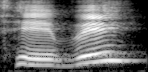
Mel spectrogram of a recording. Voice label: joya, Otomí, mujer; Ropa; INALI

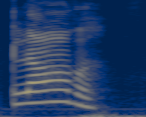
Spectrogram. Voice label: clavo, Mixe, Mujer; Acciones; INALI

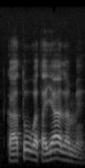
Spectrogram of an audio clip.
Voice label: "culpable", Mayo

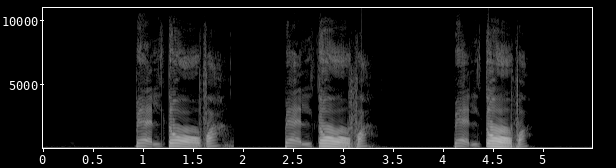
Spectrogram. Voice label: gusano de maguey, Zapoteco, san miguel albarradas; animales; INALI

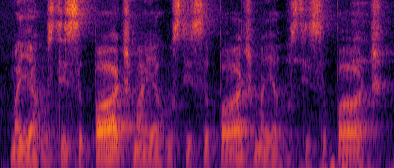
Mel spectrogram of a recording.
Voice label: "tribunal", Mixe, hombre

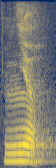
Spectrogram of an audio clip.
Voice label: "voz", Otomí, hombre; Habla; INALI

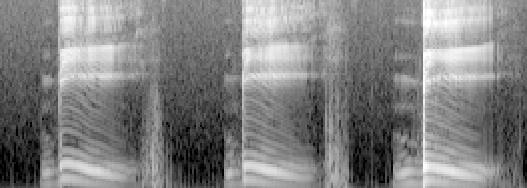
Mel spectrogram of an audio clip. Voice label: aire, Zapoteco, santo domingo albarradas; fenomenos naturales

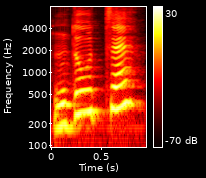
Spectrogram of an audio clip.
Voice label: fiebre, Otomí, mujer; Cuerpo; INALI

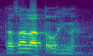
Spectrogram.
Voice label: Compañero, Zapoteco de Petapa; Vocabulary; Políticas

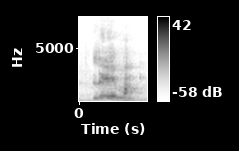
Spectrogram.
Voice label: Él, ella animal, Zapoteco de Petapa; Parentesco; Vocabulary

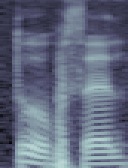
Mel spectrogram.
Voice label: "uno solo", Zapoteco, Magdalena Ocotlan; Números; INALI; Haspelmath

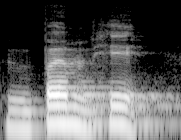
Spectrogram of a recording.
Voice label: chimenea, Otomí, hombre; INALI

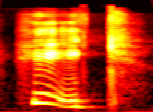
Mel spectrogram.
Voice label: Mixe, Mujer; tabaco; INALI

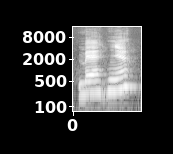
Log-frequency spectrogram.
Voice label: mujer, Otomí; Parentesco; Vocabulary; INALI

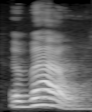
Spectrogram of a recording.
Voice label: neblina, Zapoteco, Asunción Ocotlan; Fenómenos; INALI; Haspelmath

